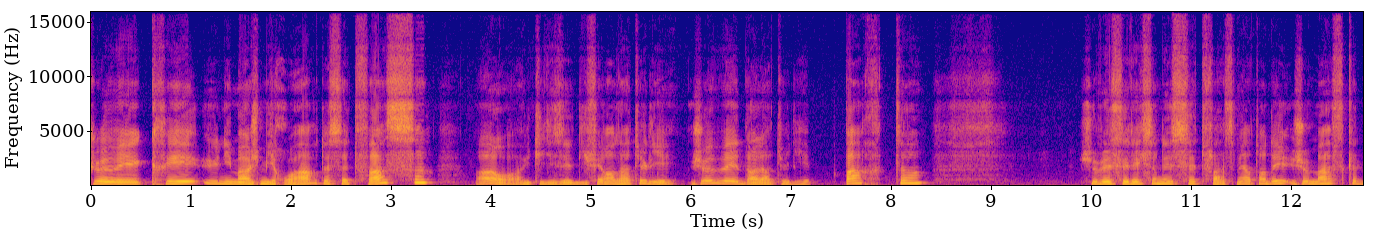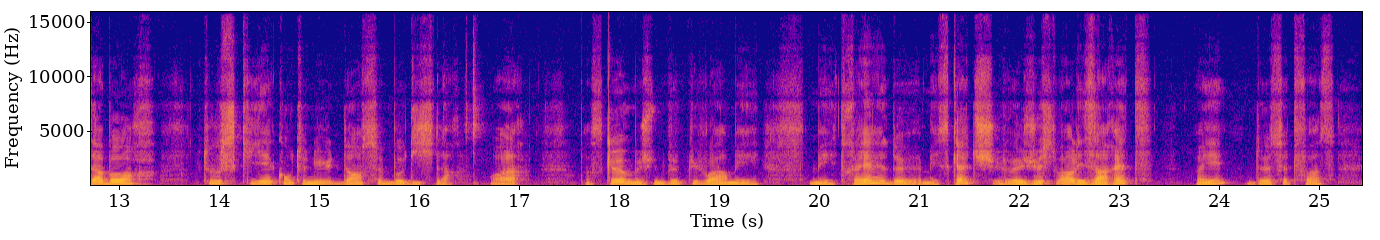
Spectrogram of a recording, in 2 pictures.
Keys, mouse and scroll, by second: 0.4-1.4 drag, 5.7 click, 6.3 click, 7.4-9.1 drag, 13.6 click, 16.5 space, 20.4-21.7 drag, 21.8-23.3 scroll up 2.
